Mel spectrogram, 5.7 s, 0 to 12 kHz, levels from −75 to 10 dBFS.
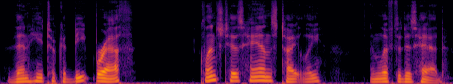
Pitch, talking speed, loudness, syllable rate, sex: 125 Hz, 150 wpm, -19 LUFS, 4.2 syllables/s, male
